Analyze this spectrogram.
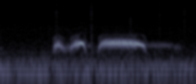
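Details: Spotted dove lure call used for trapping: two short soft coos followed by a longer, level, hollow coo, all low and mellow, over a faint low rumble.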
